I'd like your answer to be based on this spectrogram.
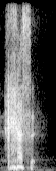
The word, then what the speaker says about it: chesed: And forgive me if y'all get sprayed, but chesed is spelled H-E-S-E-D, but the way you pronounce it is with a ch, you know? So you say chesed.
